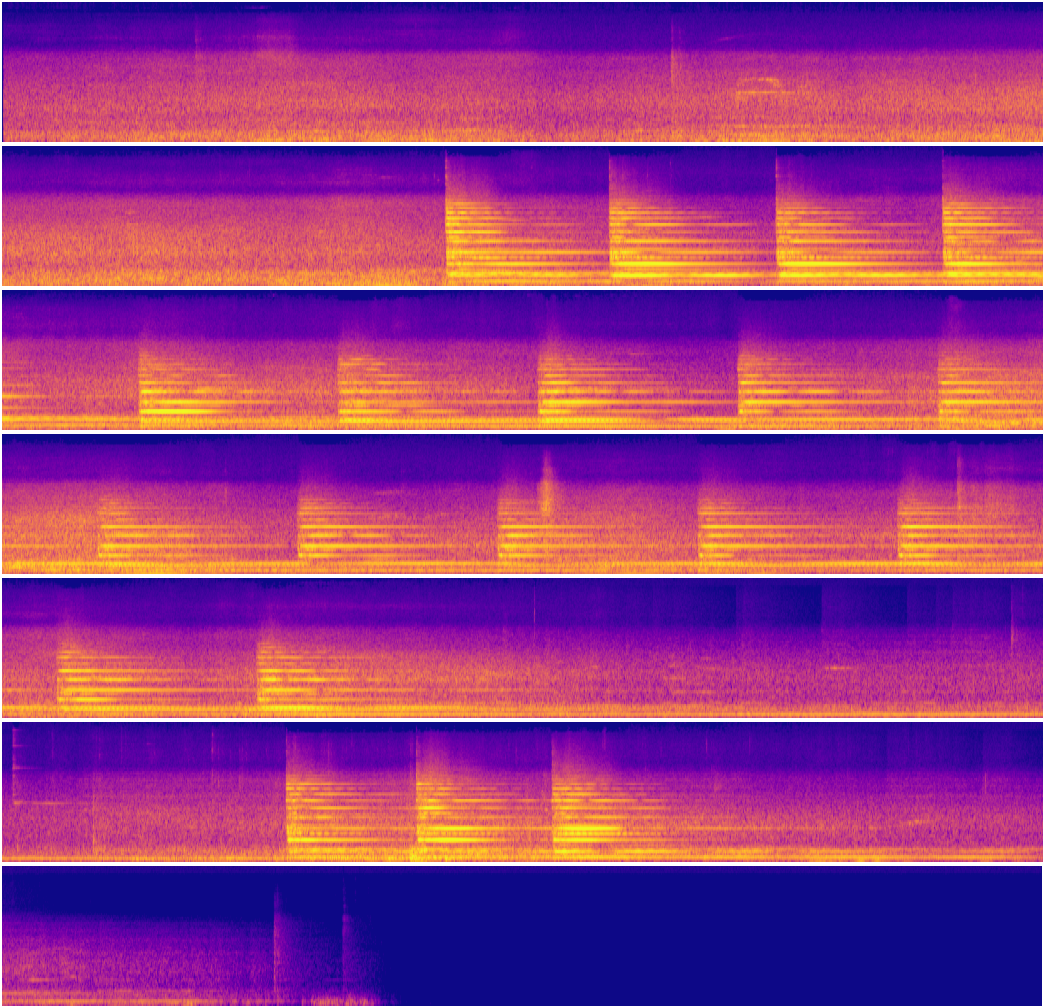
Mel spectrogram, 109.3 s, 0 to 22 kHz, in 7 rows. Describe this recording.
An der St. Georg Kirche. Der Strassenverkehr und das Läuten der 12Uhr Glocken. At the St. Georg Church. The street traffic and the ringing of the 12o clock bells. Projekt - Stadtklang//: Hörorte - topographic field recordings and social ambiences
